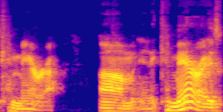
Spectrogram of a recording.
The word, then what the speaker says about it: chimera: things are called i i think the pronunciation i've i've done this wrong all my life i think it's chimera um and a chimera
